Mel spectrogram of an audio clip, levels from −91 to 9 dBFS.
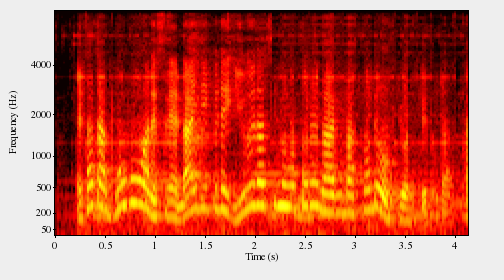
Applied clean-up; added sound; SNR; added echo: neural separator model SepFormer DNS4.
